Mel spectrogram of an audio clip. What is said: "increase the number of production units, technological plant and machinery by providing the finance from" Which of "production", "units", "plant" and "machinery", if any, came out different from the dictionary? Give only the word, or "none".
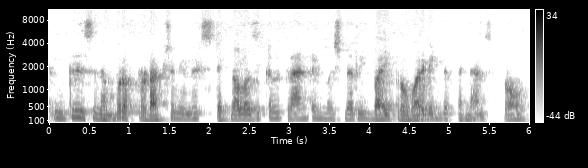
none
